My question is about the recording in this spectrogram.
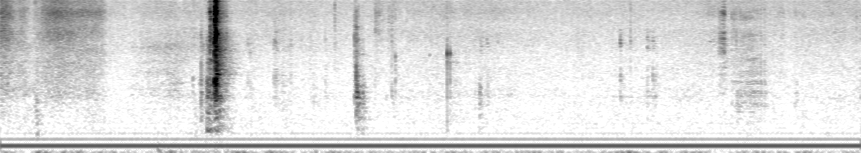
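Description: Faint handling sounds of cotton fabric being smoothed by hand and an iron brought onto a wool pressing mat, with one short, sharp sound about a second and a half in and a few faint ticks later, over a steady low hum.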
